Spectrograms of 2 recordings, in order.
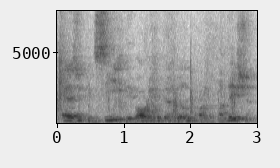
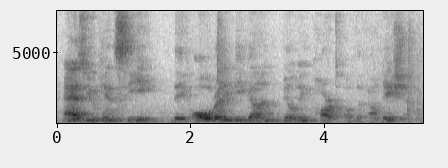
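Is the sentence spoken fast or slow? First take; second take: fast; slow. First: The sentence is spoken quickly at natural speed. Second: The sentence is spoken slowly and carefully. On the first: "when we speed it up at more natural speed" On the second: "again slowly"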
